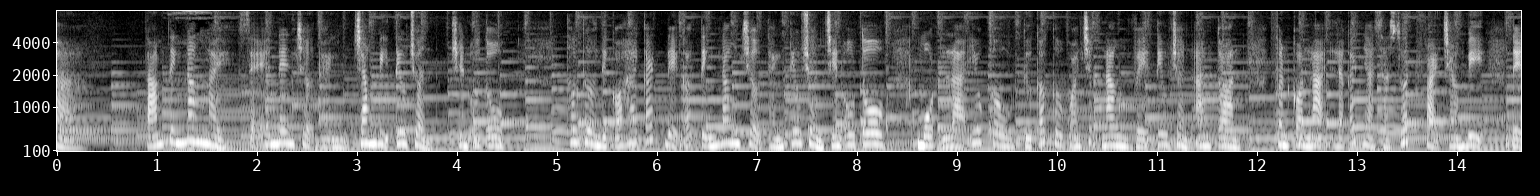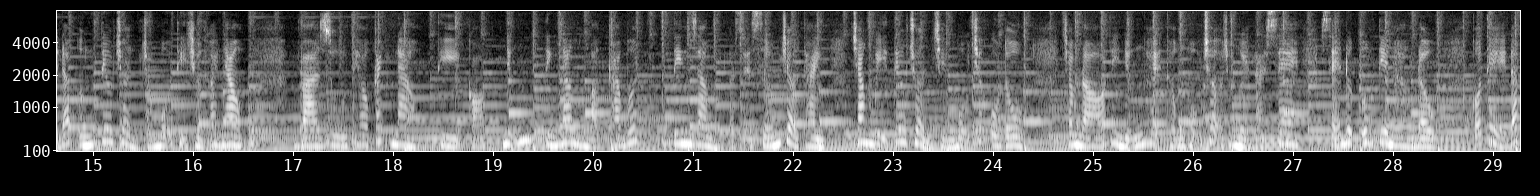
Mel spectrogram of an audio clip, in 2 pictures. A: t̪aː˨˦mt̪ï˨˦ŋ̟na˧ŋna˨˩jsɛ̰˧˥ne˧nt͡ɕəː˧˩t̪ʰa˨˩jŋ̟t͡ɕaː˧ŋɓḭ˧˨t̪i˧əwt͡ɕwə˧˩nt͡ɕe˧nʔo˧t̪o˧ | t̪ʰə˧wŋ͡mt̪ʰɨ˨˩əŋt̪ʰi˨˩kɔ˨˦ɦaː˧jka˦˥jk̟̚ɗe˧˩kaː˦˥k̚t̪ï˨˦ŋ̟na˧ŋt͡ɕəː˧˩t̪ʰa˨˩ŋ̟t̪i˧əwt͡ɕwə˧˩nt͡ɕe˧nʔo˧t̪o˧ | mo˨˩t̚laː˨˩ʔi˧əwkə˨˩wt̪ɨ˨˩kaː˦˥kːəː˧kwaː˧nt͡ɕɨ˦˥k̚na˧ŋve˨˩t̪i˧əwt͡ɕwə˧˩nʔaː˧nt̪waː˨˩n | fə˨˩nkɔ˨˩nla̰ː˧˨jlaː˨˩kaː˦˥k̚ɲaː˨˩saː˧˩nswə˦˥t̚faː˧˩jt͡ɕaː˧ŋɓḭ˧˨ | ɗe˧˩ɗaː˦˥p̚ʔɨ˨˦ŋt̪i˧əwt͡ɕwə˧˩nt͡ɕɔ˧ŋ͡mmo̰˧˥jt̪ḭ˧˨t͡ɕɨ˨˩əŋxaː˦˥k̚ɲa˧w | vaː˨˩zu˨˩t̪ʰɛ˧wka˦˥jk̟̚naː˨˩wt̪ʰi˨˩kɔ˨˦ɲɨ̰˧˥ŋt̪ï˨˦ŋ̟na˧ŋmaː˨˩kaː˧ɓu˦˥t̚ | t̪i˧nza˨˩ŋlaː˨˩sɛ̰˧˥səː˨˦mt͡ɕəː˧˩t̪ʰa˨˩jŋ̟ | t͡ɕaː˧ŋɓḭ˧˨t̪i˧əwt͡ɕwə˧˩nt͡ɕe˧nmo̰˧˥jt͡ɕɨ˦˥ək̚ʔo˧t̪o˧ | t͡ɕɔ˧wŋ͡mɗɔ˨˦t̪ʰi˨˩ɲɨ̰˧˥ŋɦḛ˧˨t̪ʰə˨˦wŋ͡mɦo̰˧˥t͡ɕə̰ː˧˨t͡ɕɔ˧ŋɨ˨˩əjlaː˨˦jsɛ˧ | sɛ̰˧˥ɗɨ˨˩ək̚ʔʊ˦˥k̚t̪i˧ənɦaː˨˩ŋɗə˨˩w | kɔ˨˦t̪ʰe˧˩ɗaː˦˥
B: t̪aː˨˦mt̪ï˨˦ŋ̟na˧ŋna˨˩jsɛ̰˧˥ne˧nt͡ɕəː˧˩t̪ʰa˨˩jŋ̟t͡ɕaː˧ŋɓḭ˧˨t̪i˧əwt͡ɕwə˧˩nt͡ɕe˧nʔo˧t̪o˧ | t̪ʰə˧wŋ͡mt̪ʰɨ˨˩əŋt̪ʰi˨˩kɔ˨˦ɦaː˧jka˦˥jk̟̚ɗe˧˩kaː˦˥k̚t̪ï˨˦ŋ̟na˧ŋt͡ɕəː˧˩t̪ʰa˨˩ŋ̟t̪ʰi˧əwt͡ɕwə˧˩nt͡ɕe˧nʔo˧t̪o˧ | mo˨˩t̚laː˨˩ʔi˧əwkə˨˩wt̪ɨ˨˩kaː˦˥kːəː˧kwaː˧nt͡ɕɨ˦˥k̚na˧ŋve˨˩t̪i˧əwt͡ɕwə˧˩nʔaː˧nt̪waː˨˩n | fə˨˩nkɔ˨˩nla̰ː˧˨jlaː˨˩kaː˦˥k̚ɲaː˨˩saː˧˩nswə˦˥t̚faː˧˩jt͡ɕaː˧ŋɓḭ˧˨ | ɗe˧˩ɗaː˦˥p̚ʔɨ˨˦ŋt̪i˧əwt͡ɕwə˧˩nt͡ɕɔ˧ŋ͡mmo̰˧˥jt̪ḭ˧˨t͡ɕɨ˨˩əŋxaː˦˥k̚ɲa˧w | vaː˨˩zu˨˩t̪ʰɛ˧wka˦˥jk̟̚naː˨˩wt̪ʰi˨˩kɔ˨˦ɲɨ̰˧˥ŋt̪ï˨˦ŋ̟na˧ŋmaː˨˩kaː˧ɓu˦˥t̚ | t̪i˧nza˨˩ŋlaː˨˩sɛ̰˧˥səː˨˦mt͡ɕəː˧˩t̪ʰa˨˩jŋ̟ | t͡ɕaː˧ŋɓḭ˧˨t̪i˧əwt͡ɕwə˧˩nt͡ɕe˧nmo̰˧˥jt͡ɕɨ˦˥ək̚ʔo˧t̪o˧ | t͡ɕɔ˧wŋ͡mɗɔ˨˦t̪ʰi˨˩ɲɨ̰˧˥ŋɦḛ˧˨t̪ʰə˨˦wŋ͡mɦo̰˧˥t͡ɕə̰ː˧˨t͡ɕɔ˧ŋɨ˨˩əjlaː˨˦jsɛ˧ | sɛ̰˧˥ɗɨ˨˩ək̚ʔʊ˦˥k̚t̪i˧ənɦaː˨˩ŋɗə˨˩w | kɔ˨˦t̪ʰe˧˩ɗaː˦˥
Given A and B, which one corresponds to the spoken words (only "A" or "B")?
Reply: A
